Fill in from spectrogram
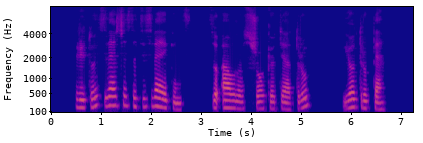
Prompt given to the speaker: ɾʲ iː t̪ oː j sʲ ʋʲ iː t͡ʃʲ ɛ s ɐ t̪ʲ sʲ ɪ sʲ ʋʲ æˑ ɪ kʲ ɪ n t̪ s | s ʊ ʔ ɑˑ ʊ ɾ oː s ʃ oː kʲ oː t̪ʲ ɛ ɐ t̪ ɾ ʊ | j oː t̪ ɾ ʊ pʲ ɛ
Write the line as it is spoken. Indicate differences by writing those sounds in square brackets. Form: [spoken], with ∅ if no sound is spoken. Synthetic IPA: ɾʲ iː t̪ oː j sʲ ʋʲ [æː] t͡ʃʲ ɛ s ɐ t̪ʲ sʲ ɪ sʲ ʋʲ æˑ ɪ kʲ ɪ n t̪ s | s ʊ ʔ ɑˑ ʊ ɾ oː s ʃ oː kʲ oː t̪ʲ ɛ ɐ t̪ ɾ ʊ | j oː t̪ ɾ ʊ pʲ ɛ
